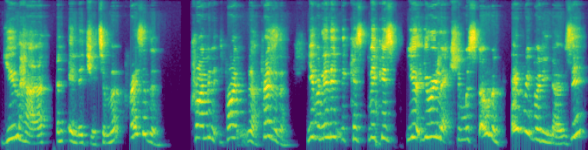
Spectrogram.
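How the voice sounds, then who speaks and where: A woman's voice: sits high, sing-song, fairly quick, rough recording. A British woman from the UK, talking emphatically on a political panel and repeating herself as she builds her point. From United Kingdom.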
